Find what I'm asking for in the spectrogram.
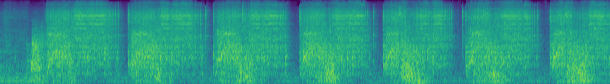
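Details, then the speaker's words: McCulloch weed trimmer, cold, spark confirmed, Champion plug, gasoline dribbled into the engine: repeated pull-cord ratcheting about one stroke a second with no firing or catch; cranks but will not start. "It's got potential. Well, I guess that's about it. Didn't really do it thing."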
